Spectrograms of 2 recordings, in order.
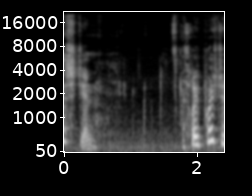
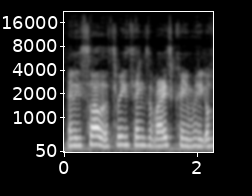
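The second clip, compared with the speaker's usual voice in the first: ordinary talk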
